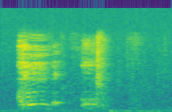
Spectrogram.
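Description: A person coughing to clear the throat, twice: a loud rough burst just after the start and a shorter one about a second in.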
